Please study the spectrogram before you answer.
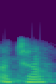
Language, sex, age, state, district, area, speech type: Marathi, female, 18-30, Maharashtra, Ratnagiri, rural, conversation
